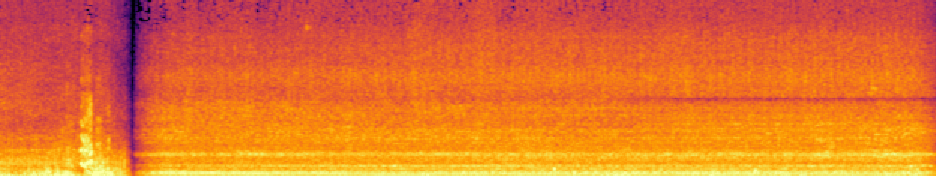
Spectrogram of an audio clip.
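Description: Road noise from riding in wet street traffic for the first two seconds. Then, after a sudden cut, a steady machine hum with several held tones.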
